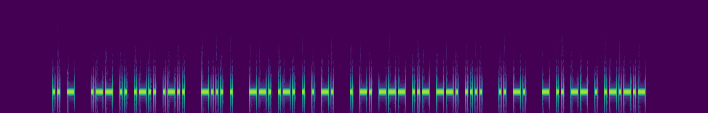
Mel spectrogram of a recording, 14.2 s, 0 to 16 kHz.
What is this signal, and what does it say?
Morse code, heard as a keyed tone, about 25 wpm, 700 Hz. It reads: IT WILL BE GREEN ENOUGH IN TIME.
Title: Sentences from Top 1000 Words - Review Part 2 - 25wpm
